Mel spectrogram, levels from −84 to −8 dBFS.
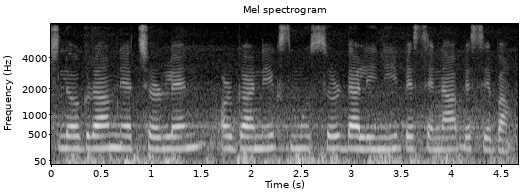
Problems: none marked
